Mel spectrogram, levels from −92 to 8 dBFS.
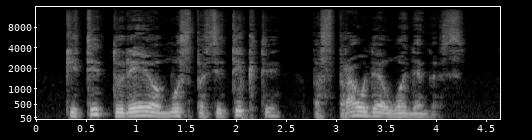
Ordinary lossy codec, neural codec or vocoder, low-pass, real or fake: AAC, 48 kbps; none; 14.4 kHz; real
